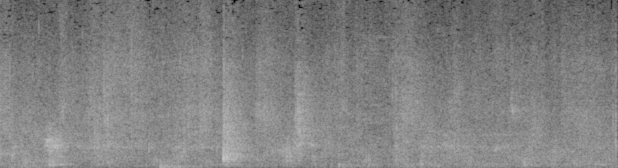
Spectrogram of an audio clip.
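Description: Scattered footsteps and shoe scuffs on a hard tiled floor as people shift in place, with one sharper knock a little over two seconds in.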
